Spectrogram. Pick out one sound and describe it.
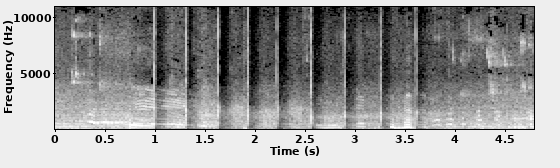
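A basketball bounces on a hardwood court in a large echoing hall.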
